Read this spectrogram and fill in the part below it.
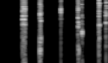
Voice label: Emo Reply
